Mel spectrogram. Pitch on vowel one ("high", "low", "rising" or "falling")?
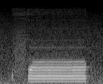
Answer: high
